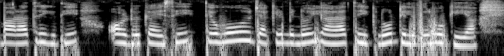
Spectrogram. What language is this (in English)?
Punjabi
